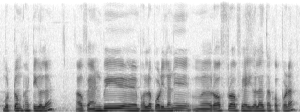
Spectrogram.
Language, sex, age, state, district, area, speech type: Odia, male, 18-30, Odisha, Cuttack, urban, spontaneous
